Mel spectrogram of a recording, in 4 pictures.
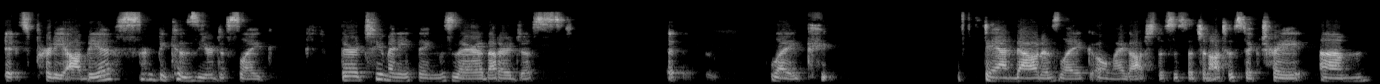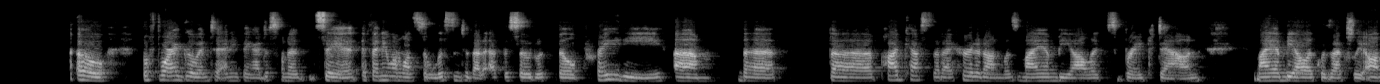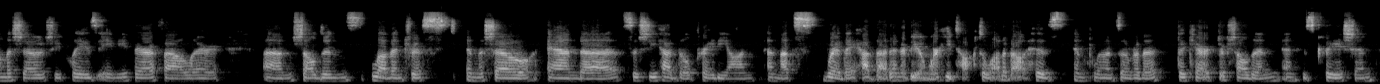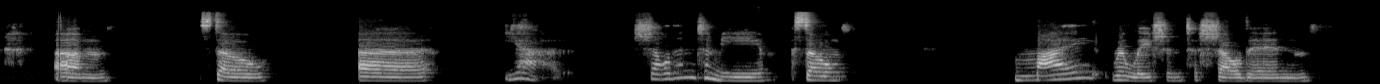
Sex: female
